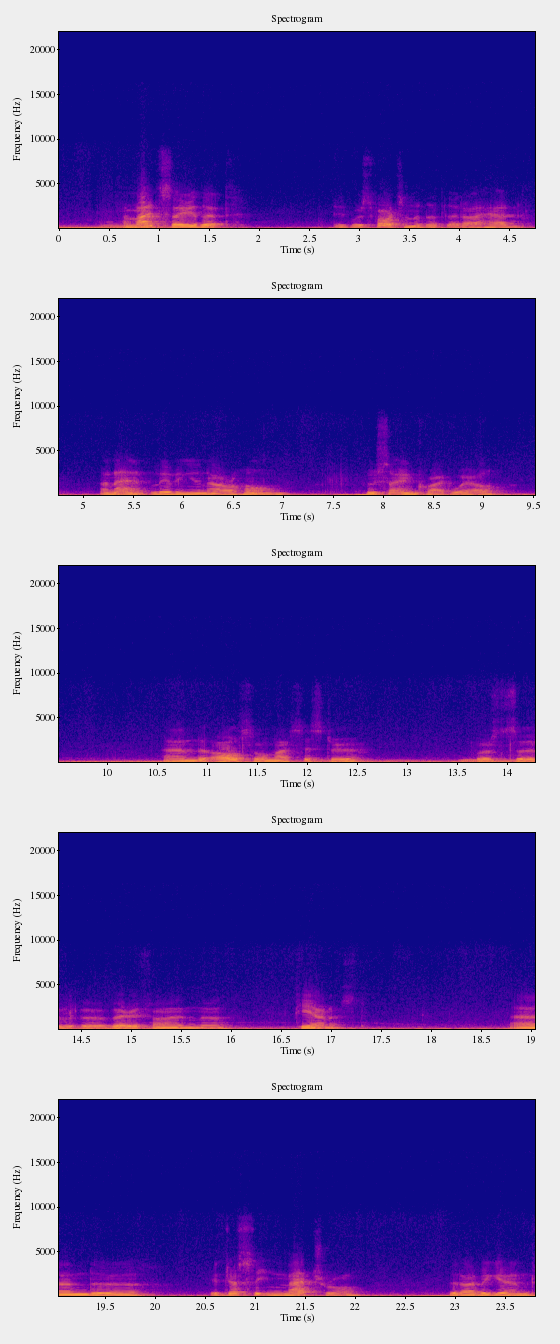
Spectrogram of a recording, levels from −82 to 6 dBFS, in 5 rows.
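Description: No faults are audible anywhere in the clip.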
